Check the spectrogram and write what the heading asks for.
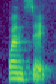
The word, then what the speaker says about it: Wednesday: the e D here is silent okay two syllable when's day Wednesday now the next day here is can be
